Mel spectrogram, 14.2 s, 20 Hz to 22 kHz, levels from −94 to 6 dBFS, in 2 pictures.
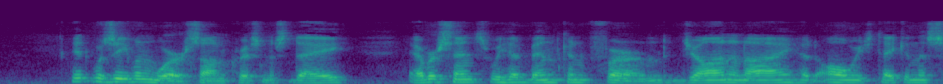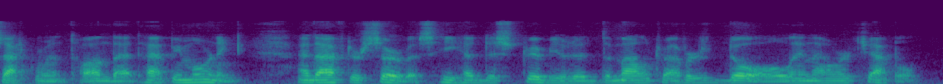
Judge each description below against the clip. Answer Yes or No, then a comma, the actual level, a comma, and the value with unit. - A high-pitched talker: No, low, 110 Hz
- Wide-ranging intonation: No, average, 2.7 semitones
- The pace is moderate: Yes, average, 155 wpm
